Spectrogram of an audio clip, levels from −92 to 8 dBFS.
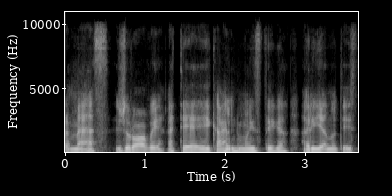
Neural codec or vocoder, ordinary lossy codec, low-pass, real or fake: none; Opus, 32 kbps; 9.9 kHz; real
